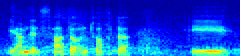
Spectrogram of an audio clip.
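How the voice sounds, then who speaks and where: Actor as interviewer, medium male voice, deliberate, wordy, probing, faint ambient noise. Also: medium pitch, fairly even intonation, lightly acted. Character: probing, opinionated questioner.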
